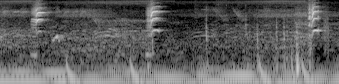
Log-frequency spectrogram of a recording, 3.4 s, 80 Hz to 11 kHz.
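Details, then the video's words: Purple Swamphen family in Australia, 10 March 2021, alarming their teen chicks about a nearby Red-bellied Black Snake: three sharp, high, short squawks spaced about a second apart over steady background music. "Watch the snake getting worked out by the family of a Purple Swamphens alarming its teen chicks about the predator."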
